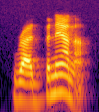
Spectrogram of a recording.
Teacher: Or you might pronounce a glottal consonant, where you put your tongue into position to make a D sound, but you never release it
